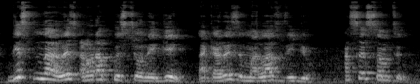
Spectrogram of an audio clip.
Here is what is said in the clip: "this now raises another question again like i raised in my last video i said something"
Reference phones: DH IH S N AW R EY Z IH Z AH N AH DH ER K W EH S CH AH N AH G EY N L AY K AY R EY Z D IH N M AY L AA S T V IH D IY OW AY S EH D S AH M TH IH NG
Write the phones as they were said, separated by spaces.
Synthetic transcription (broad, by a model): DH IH S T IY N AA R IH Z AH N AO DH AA K W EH S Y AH N AH G EY N L AY K AY R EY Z IH N M AY L AA S T V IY D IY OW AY S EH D S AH M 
